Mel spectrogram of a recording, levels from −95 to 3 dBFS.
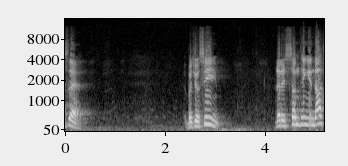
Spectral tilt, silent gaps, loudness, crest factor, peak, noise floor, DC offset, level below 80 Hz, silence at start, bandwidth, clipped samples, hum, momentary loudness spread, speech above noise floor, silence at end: -5.5 dB/octave; none; -20 LUFS; 16 dB; -8 dBFS; -54 dBFS; under 0.1%; -48 dBFS; 0 s; 11.5 kHz; under 0.1%; none; 9 LU; 35 dB; 0 s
